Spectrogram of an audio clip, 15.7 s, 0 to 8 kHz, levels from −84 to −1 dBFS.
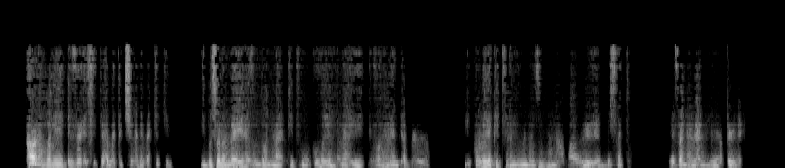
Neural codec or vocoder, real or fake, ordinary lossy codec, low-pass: codec, 44.1 kHz, 0.9 kbps, DAC; fake; MP3, 24 kbps; 7.2 kHz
